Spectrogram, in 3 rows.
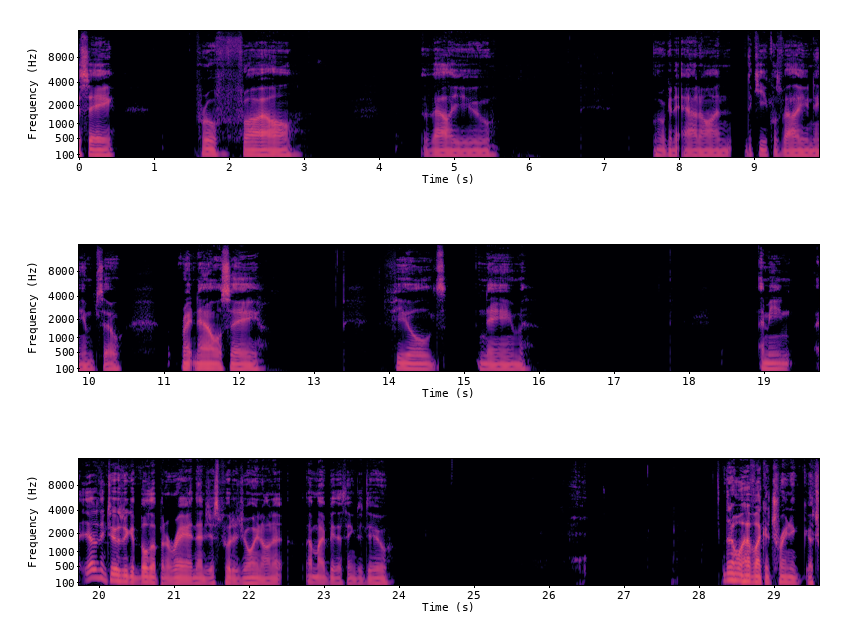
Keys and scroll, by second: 0.4-5.3 typing, 6.4 typing, 7.6 typing, 13.1-15.7 typing, 28.7-29.6 typing.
